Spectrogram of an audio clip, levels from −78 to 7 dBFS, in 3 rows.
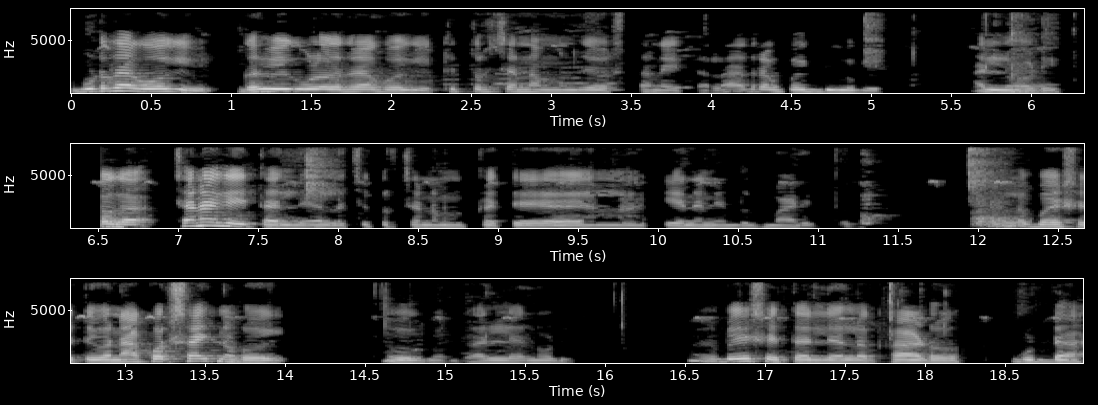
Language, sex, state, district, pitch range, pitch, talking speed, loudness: Kannada, female, Karnataka, Bellary, 180-215 Hz, 190 Hz, 125 wpm, -18 LUFS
